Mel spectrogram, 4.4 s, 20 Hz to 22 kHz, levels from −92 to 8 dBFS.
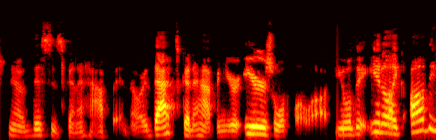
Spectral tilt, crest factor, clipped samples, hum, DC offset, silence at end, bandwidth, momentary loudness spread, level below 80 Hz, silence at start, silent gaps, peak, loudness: -3.5 dB/octave; 20 dB; under 0.1%; none; under 0.1%; 0 s; 8.6 kHz; 18 LU; -76 dBFS; 0.1 s; none; -4 dBFS; -23 LUFS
